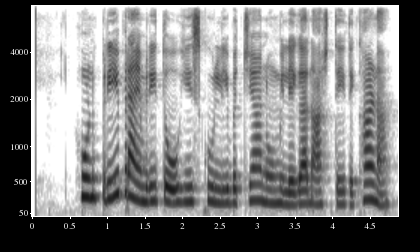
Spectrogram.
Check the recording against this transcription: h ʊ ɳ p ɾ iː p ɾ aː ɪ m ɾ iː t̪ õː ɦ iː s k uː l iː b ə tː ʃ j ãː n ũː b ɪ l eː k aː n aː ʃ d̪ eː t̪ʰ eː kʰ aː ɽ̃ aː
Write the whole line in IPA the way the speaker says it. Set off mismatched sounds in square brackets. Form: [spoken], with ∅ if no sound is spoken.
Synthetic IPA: h ʊ ɳ p ɾ iː p ɾ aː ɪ m ɾ iː t̪ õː ɦ iː s k uː l iː b ə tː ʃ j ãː n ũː [m] ɪ l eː [ɡ] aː n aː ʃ [t̪] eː [t̪] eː kʰ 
